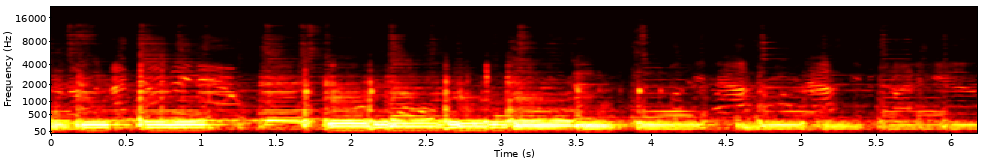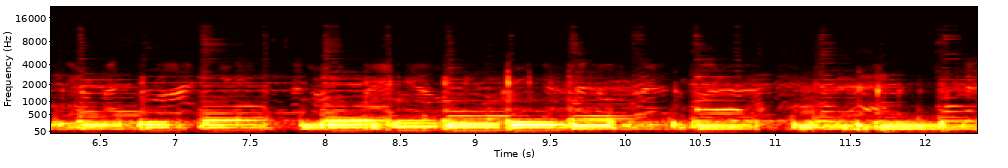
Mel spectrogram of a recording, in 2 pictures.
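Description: A live jam of several guitars: strummed acoustic guitars and electric guitar over a walking bass line, with a wavering lead melody that bends in pitch.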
